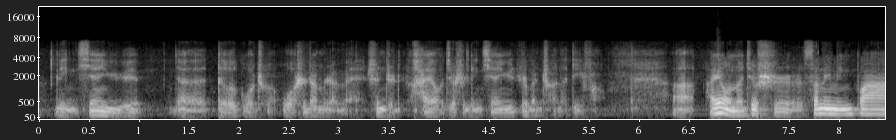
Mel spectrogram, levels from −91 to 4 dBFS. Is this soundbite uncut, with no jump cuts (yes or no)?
no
